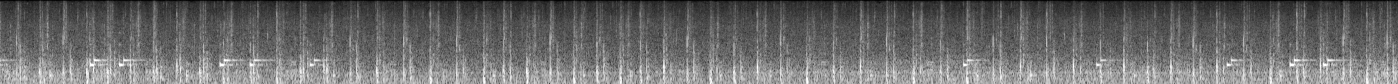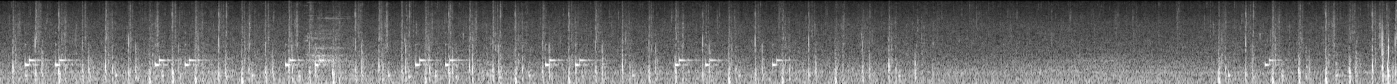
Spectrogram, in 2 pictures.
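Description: Rain patters steadily all around, outdoors.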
